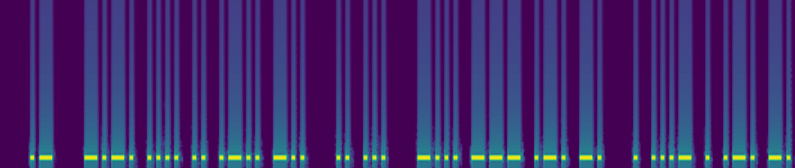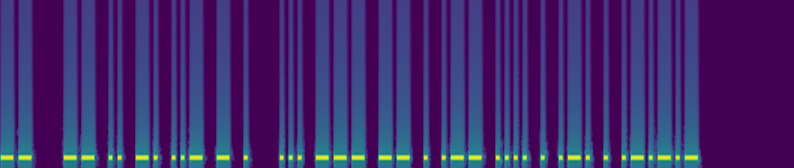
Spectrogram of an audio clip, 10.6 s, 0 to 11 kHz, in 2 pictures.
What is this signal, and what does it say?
Morse code, heard as a keyed tone, about 40 wpm, 700 Hz. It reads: A CHILD IS BORN EVERY MINUTE SOMEWHERE.
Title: Sentences from Top 1400 Words 40wpm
